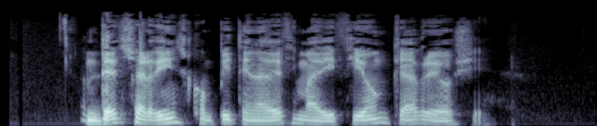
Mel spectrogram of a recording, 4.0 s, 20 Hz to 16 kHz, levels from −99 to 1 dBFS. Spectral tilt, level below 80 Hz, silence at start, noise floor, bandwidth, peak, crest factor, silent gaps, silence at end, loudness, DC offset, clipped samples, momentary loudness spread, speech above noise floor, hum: -5.5 dB/octave; -50 dBFS; 0.45 s; -74 dBFS; 10.5 kHz; 0 dBFS; 20 dB; none; 0.75 s; -19 LUFS; under 0.1%; under 0.1%; 11 LU; 55 dB; none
